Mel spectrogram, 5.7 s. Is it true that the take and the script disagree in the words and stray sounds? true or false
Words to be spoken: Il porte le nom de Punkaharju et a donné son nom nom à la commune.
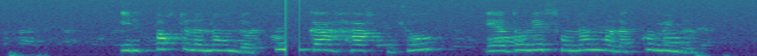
true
